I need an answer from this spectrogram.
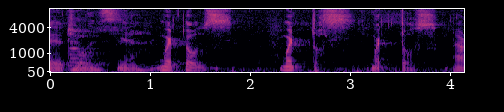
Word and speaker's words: muertos: Muertos.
